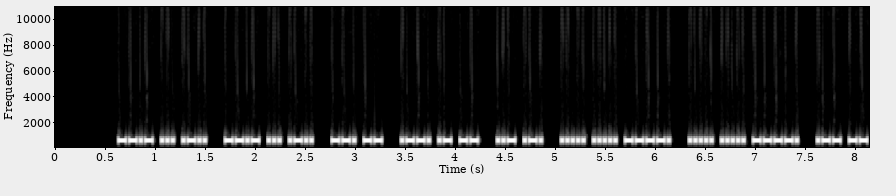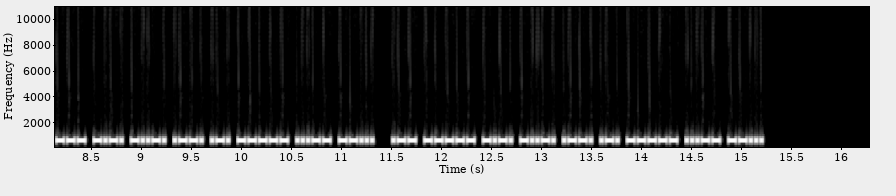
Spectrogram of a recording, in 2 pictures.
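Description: Morse code sent at 45 words per minute as a single mid-pitched keyed tone: a fast run of dits and dahs with short breaks between words, starting about half a second in and stopping about a second before the end. It carries a SOTA contact reply with the signal report 559 559 and the summit reference W0C/PR-037.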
